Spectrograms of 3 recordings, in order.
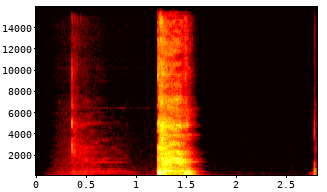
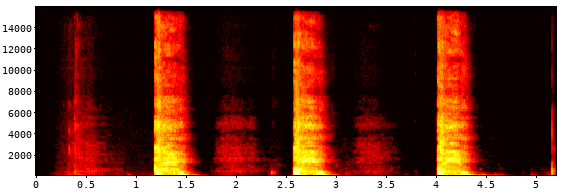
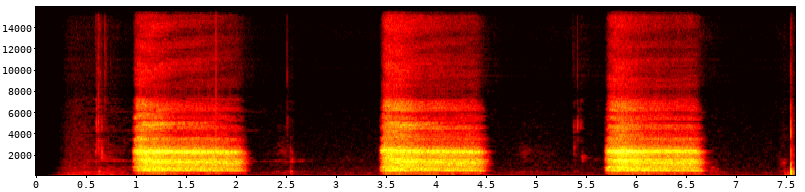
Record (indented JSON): {
  "cough_length": "2.8 s",
  "cough_amplitude": 32768,
  "cough_signal_mean_std_ratio": 0.27,
  "three_cough_length": "5.2 s",
  "three_cough_amplitude": 32768,
  "three_cough_signal_mean_std_ratio": 0.34,
  "exhalation_length": "7.6 s",
  "exhalation_amplitude": 18062,
  "exhalation_signal_mean_std_ratio": 0.57,
  "survey_phase": "beta (2021-08-13 to 2022-03-07)",
  "age": "45-64",
  "gender": "Male",
  "wearing_mask": "No",
  "symptom_cough_any": true,
  "symptom_runny_or_blocked_nose": true,
  "symptom_sore_throat": true,
  "symptom_onset": "12 days",
  "smoker_status": "Current smoker (11 or more cigarettes per day)",
  "respiratory_condition_asthma": false,
  "respiratory_condition_other": false,
  "recruitment_source": "REACT",
  "submission_delay": "2 days",
  "covid_test_result": "Negative",
  "covid_test_method": "RT-qPCR",
  "influenza_a_test_result": "Negative",
  "influenza_b_test_result": "Negative"
}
